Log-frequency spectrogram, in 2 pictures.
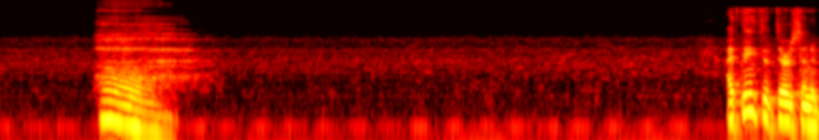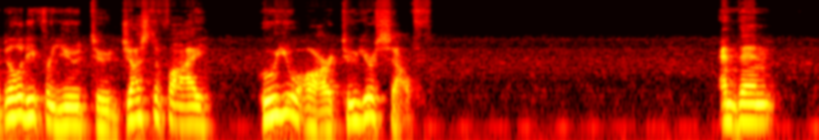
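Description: An older man speaks with animation into a close microphone, with pauses.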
